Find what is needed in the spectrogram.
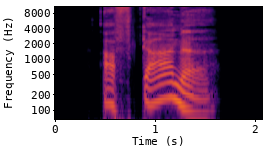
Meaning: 1. Afghan (person from Afghanistan or of Pashtun descent) 2. synonym of Afghanischer Windhund 3. synonym of Schwarzer Afghane (type of hashish)
- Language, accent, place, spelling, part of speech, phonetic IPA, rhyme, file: German, Germany, Berlin, Afghane, noun, [afˈɡaːnə], -aːnə, De-Afghane2.ogg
